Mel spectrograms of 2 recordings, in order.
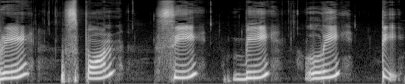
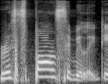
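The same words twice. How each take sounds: First: responsibility said very slowly, six separate beats; syllables drawn out. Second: Said in the usual way. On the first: Shown as a demonstration. Teacher counting six syllables, very slow. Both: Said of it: "এটা হচ্ছে ছয় সিলেবলের".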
